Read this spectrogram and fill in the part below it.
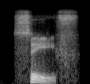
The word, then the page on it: seif: British English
